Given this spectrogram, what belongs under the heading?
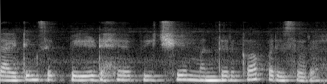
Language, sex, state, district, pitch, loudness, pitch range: Hindi, female, Chhattisgarh, Raipur, 200 Hz, -13 LUFS, 190-205 Hz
